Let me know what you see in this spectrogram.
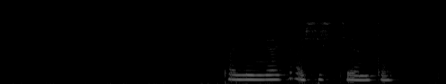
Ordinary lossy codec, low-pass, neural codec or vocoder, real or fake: none; 7.2 kHz; none; real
